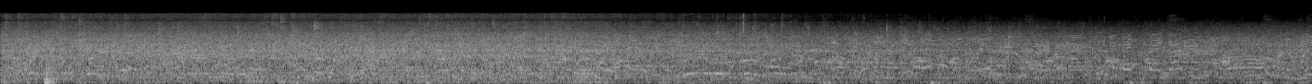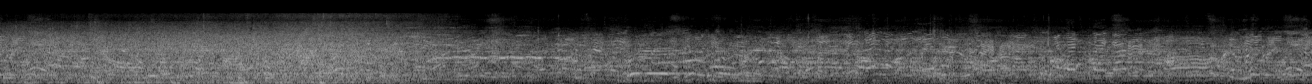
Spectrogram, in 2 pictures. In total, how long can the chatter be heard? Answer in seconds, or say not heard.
26 s.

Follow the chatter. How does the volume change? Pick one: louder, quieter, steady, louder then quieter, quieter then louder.
steady.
